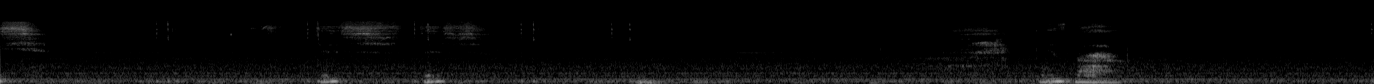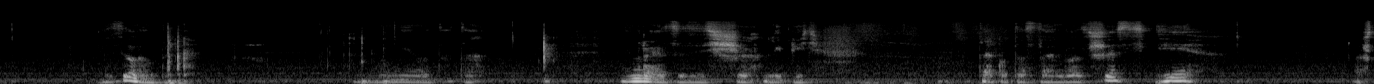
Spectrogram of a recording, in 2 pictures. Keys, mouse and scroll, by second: 16.1-16.7 scroll down 2, 16.7-17.7 scroll up 2, 17.7-20.7 shift+middle drag, 23.8-24.7 scroll down 2, 24.7-27.4 middle drag.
